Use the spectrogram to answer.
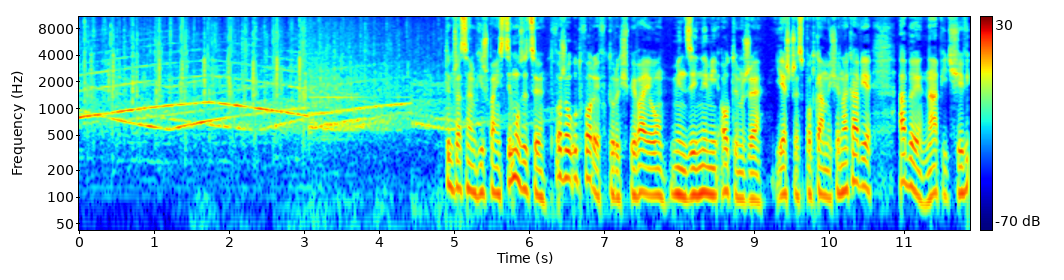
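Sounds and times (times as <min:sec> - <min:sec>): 
crowd clapping: 0:00.0 - 0:06.3
several police sirens wailing: 0:00.0 - 0:06.8
speech: 0:04.9 - 0:11.8.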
